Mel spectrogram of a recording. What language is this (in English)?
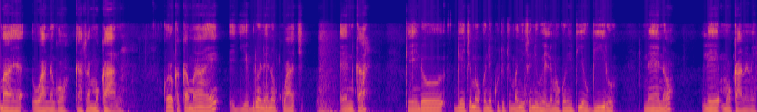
Luo (Kenya and Tanzania)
